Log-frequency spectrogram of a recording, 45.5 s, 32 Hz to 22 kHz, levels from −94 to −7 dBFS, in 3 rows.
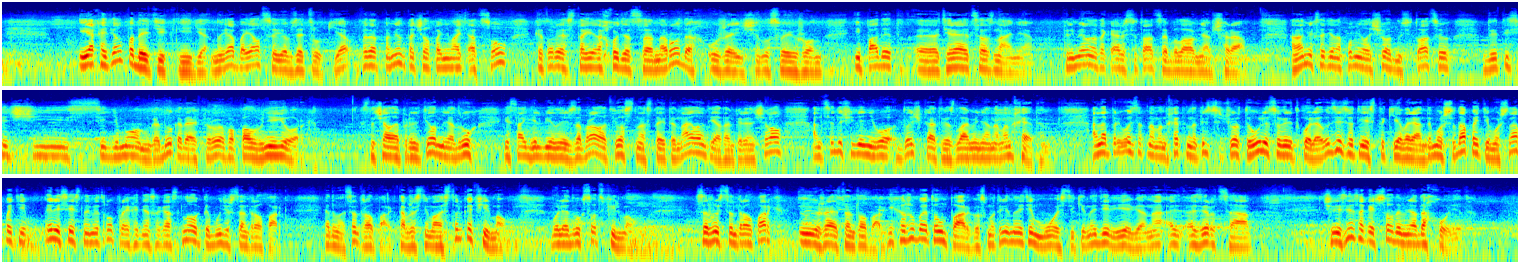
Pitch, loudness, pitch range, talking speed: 135 Hz, -26 LUFS, 120-155 Hz, 205 wpm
